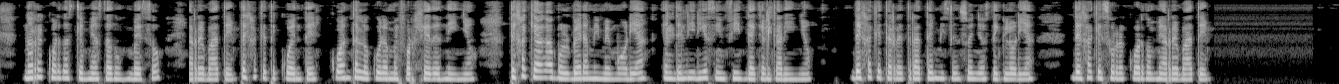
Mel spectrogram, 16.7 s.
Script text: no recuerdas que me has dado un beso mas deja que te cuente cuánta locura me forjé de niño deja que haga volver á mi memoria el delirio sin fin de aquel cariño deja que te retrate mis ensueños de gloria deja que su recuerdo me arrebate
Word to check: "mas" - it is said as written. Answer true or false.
false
